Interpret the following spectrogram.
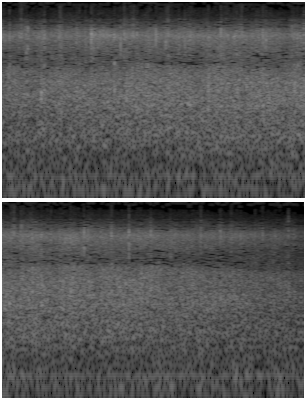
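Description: Audience applauding steadily in a large hall.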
